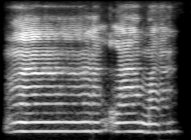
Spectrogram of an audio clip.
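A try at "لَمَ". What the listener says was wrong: Jangan nga ya. Orang Jawa kadang ngalamin.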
